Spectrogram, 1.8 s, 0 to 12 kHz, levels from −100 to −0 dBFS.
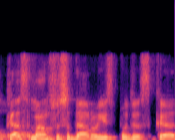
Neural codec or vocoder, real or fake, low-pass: none; real; 7.2 kHz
